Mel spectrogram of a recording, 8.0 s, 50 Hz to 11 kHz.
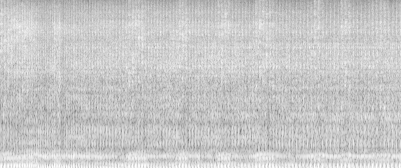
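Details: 12 hp air-cooled single-cylinder diesel after overhaul for hard-to-turn, no-start fault, rocker arm valve clearance set: steady fast thumps with even regular firing, no knocks or misses; runs healthy.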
